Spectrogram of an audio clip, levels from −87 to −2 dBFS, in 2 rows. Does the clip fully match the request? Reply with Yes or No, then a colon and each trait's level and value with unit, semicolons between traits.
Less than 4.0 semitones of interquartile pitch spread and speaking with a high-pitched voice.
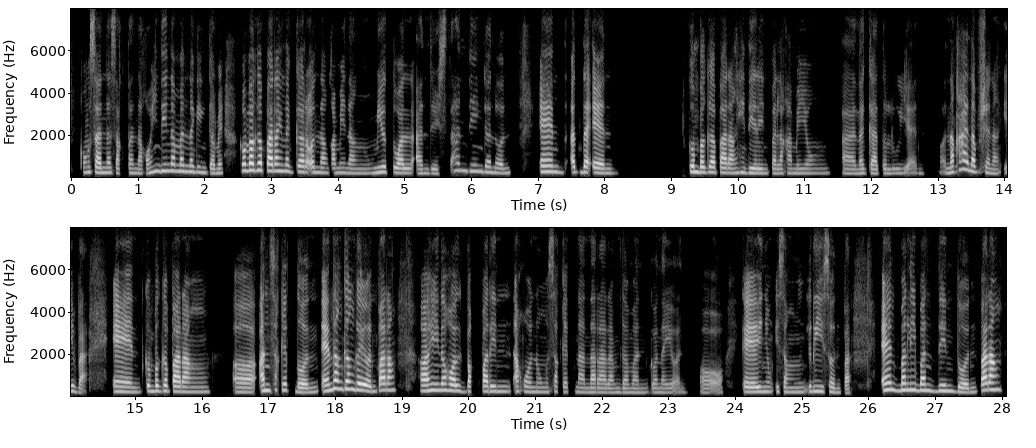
No: average, 4.4 semitones; high, 230 Hz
